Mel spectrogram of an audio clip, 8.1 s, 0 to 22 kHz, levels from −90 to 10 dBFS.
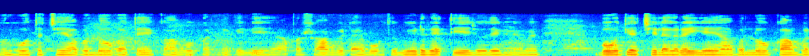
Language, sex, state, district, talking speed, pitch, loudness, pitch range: Hindi, male, Haryana, Rohtak, 275 wpm, 130 Hz, -19 LUFS, 130-135 Hz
